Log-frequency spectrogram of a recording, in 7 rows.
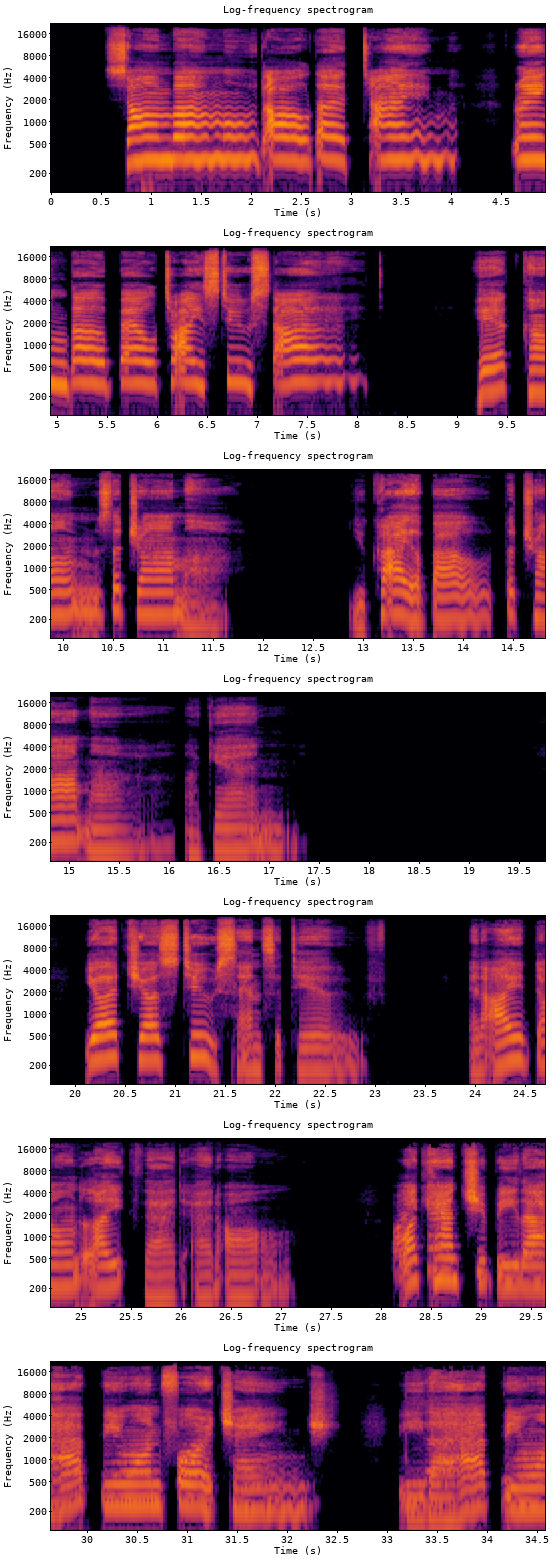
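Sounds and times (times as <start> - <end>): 
a cappella jazz blues singing in E-flat minor at 120 bpm: 0.6 - 8.2, 9.2 - 11.6, 12.9 - 17.4, 20.1 - 23.0, 24.0 - 27.1, 28.1 - 32.5, 33.1 - 34.5.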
